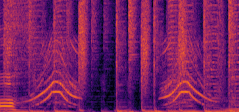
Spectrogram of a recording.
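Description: Two short meow-like cartoon sound effects, each sliding up and back down in pitch, about a second apart, over background music.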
